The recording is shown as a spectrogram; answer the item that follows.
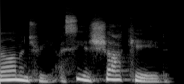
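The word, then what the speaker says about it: shokade (שׁוֹקֵד): And the word for I am watching is shokade. It rhymes.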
